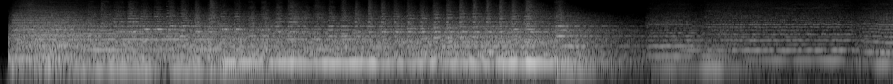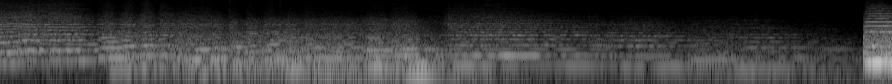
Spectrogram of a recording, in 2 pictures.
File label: Symphony in D Minor, Choral, Presto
